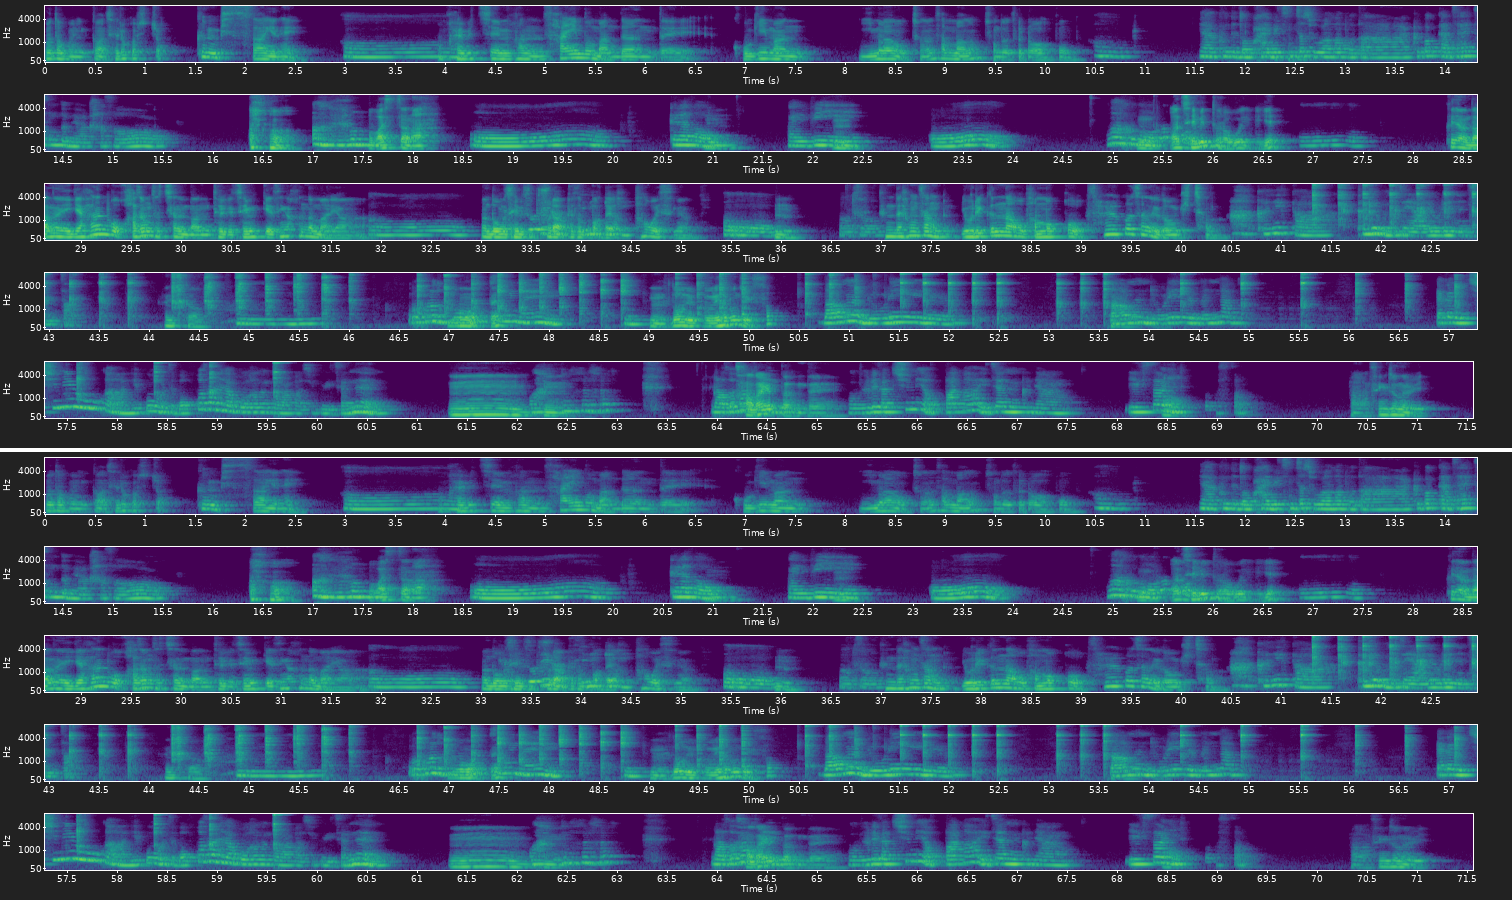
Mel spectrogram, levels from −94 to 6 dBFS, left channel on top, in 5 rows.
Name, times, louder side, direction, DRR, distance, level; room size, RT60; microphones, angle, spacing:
voice 1, 0.0-1.2 1.5-2.5 3.9-6.5 7.0-7.6 8.1-10.3 16.4-16.8 17.6-18.2 20.9-21.2 22.2-22.4 25.2-26.7 28.3-31.9 33.0-35.1 35.9-36.1 36.7-40.4 44.2-44.5 47.0-47.5 49.0-50.3 53.6-53.8 61.3-62.5 63.3-63.4 64.2-65.2 68.5-68.7 70.3-71.0, left 4 dB, 85° left, 0.3 m, -26 dB
voice 2, 3.0-4.2 10.5-10.8 11.5-15.5 17.0-17.7 18.6-20.0 20.6-21.1 21.7-22.4 23.2-23.9 24.9-26.1 26.9-27.5 31.9-34.5 35.4-36.0 36.6-37.0 40.5-43.3 44.9-45.8 46.6-48.2 48.7-49.0 50.7-52.1 53.6-55.0 56.9-60.7 62.1-62.9 63.9-64.8 65.3-67.6 68.1-68.7 69.2-69.3, right 1 dB, 15° left, 0.8 m, -28 dB
sound 1, 41.3-43.9 44.2-46.0 46.7-48.8 49.3-50.0 50.5-52.5 53.1-53.6 54.3-54.4 54.9-55.0 55.5-55.6 56.1-56.2 56.6-56.7 57.0-57.1 57.5-57.7 58.4-58.5 58.9-59.0 59.5-59.6, right 2 dB, 10° right, 0.5 m, -26 dB
2.5 x 2.2 x 3.1 m
head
